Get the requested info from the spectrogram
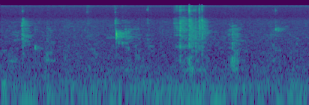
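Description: A person chewing and biting raw lettuce leaves close to the microphone: scattered crisp crunches, with a denser run of crunching about two and a half seconds in.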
